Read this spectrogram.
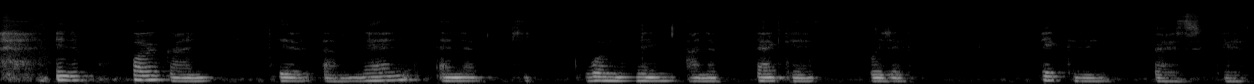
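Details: Patient with nonfluent primary progressive aphasia related to progressive supranuclear palsy or corticobasal degeneration, with dysarthria more severe than apraxia of speech and difficulty coordinating speech with phonation; a steady deficit; dysarthria.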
